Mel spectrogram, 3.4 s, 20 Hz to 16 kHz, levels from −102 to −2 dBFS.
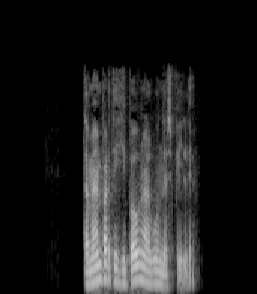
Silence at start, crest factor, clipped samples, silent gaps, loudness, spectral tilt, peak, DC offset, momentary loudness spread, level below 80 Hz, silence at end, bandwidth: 1.1 s; 22 dB; under 0.1%; none; -29 LUFS; -7 dB/octave; -10 dBFS; under 0.1%; 14 LU; -66 dBFS; 0.9 s; 7.8 kHz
